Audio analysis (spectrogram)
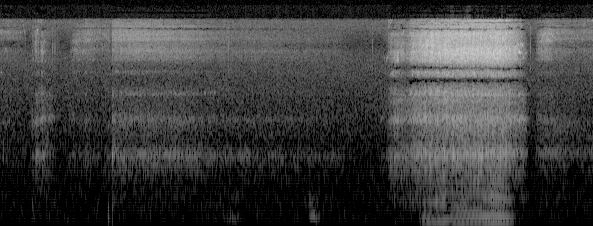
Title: Snoring revenge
